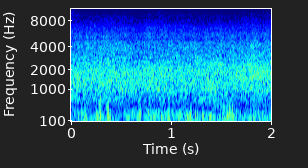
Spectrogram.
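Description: Wind blowing on a handheld phone's microphone: a steady rush with irregular low buffeting.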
